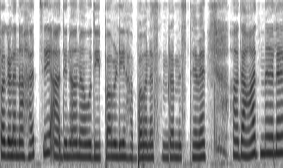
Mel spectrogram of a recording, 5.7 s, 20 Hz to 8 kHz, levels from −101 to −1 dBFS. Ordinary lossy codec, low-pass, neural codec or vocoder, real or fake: none; none; codec, 16 kHz, 8 kbps, FreqCodec, larger model; fake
